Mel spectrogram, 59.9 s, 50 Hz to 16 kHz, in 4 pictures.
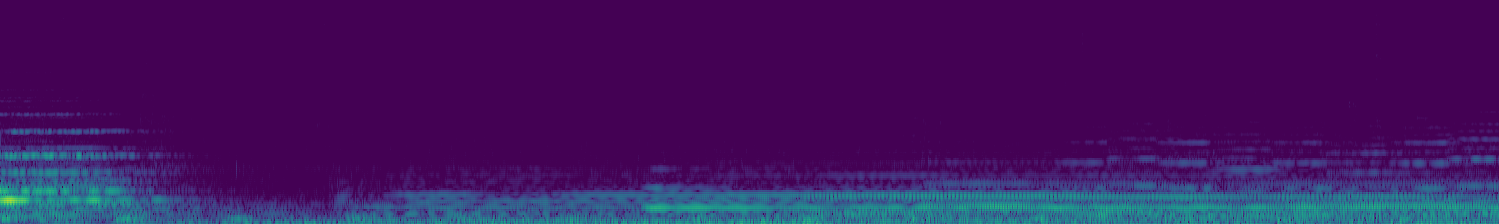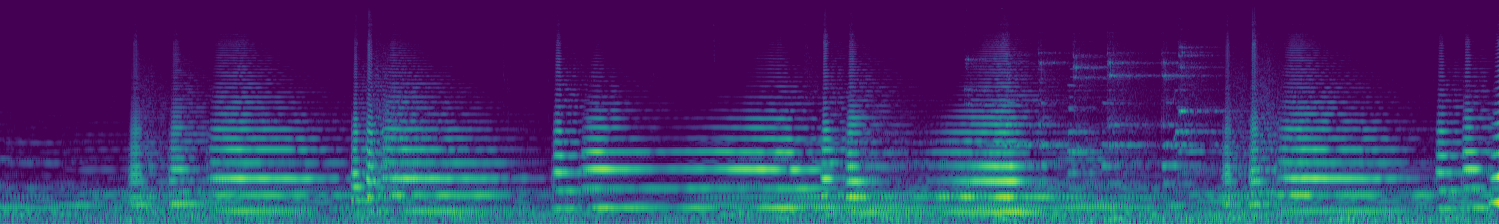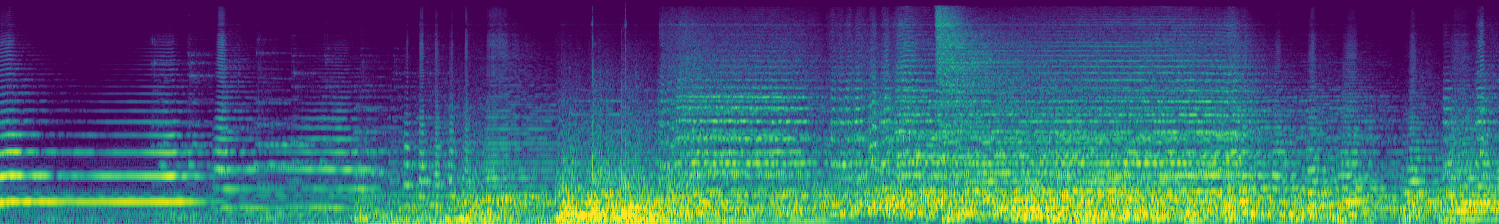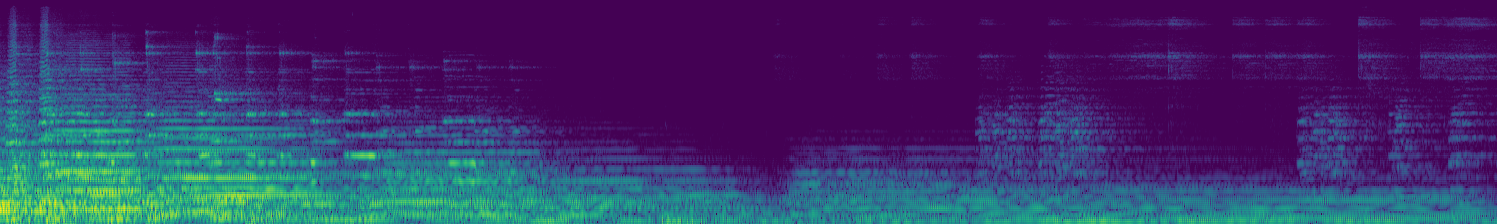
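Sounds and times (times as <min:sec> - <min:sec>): brass phrases: 0:00.0 - 0:02.3, 0:03.4 - 0:59.9
wind band playing: 0:00.0 - 0:59.9.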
